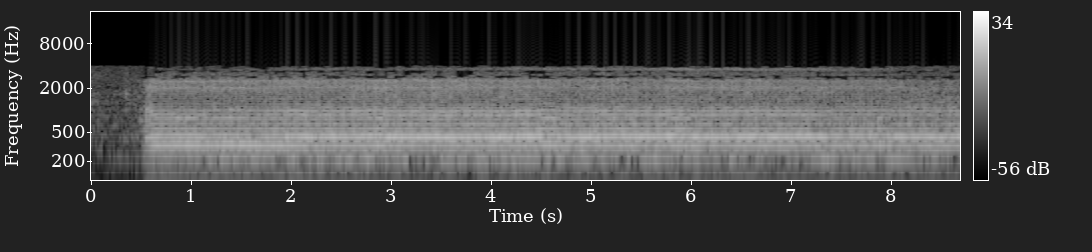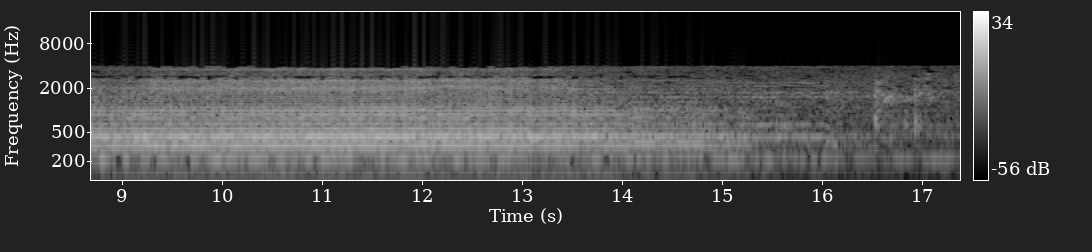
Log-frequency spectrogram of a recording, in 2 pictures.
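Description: One long closed-mouth hum on a steady low pitch, a pranayama breathing exercise made while exhaling through the nose after a deep breath, sustained as a single breath for about fifteen seconds before slowly fading out; no one speaks.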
